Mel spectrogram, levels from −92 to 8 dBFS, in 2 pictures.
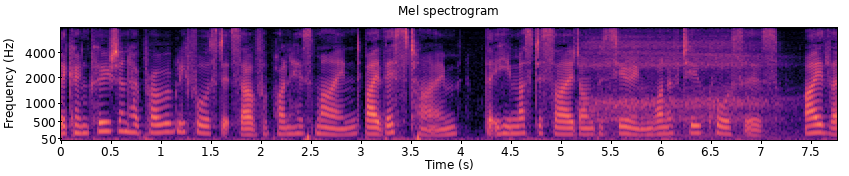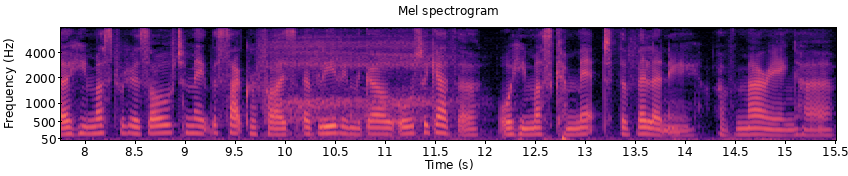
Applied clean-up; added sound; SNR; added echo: none; Breathing; 14 dB; none.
